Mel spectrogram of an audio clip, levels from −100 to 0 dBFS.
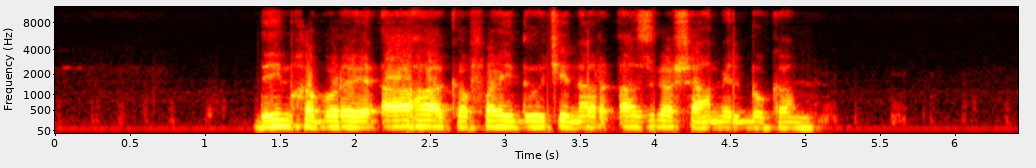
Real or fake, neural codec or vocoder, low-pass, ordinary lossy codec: fake; autoencoder, 48 kHz, 128 numbers a frame, DAC-VAE, trained on Japanese speech; 10.8 kHz; Opus, 32 kbps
